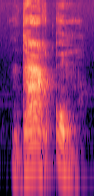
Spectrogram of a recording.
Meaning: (adverb) 1. pronominal adverb form of om + dat 2. therefore, so, that's why 3. thereby, because of that; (interjection) exactly, right, spot on
- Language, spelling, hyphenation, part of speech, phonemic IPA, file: Dutch, daarom, daar‧om, adverb / interjection, /daː.rˈɔm/, Nl-daarom.ogg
